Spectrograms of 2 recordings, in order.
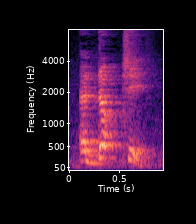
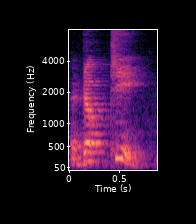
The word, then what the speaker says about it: adoptee: And then berikutnya teman-teman, ya, adoptee. Ya, cara bacanya adoptee. Tekanannya di akhir, teman.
